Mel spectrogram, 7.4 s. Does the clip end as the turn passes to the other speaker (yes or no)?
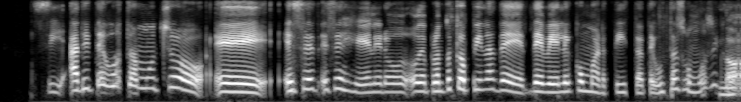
yes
